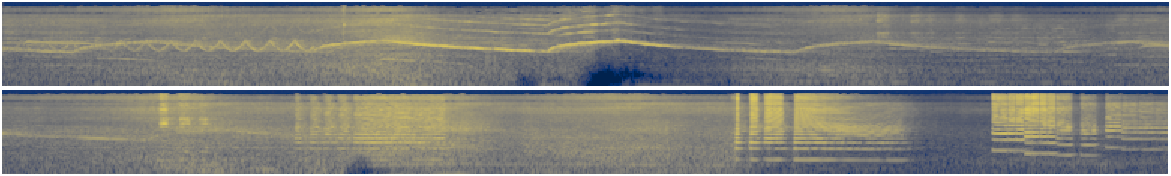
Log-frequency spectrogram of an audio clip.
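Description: A siren wailing, rising quickly and falling slowly about every two seconds, over the rumble of passing tractor engines. In the second half horns sound several times, and near the end one horn steps through several notes.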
